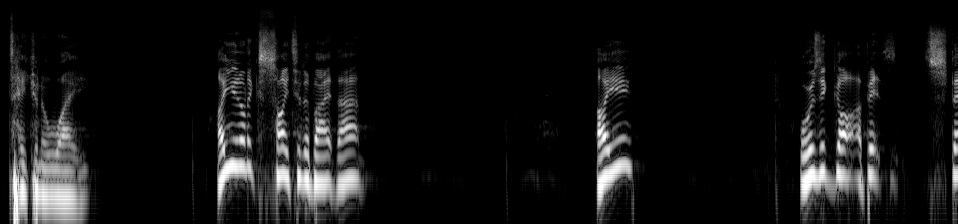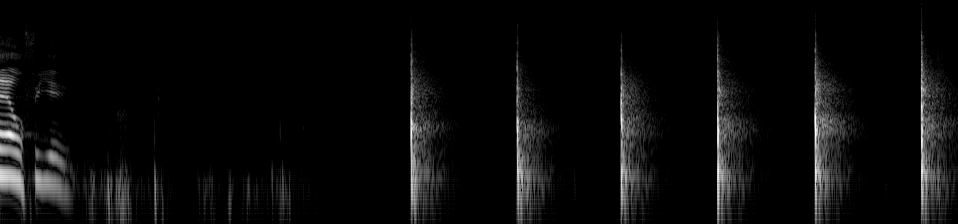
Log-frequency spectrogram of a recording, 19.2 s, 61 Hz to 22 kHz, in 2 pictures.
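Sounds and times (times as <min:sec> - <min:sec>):
speech: 0:00.2 - 0:01.0, 0:02.2 - 0:03.7, 0:06.0 - 0:06.4, 0:08.0 - 0:10.4
hammer driving nails: 0:13.7 - 0:14.0, 0:14.8 - 0:15.2, 0:15.8 - 0:16.1, 0:16.8 - 0:17.1, 0:17.8 - 0:18.0, 0:18.8 - 0:19.1.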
